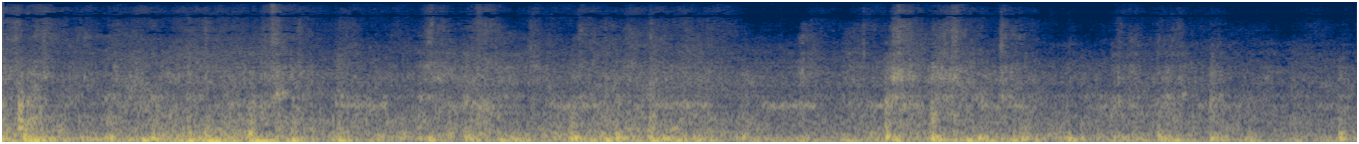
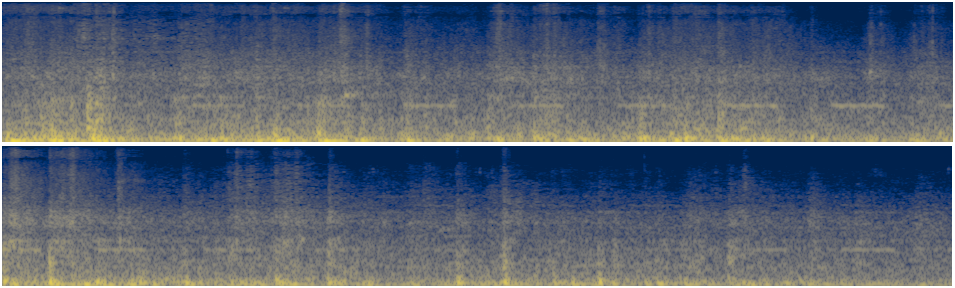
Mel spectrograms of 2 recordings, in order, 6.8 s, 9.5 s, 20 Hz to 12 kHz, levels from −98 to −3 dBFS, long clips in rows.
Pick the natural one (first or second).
second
